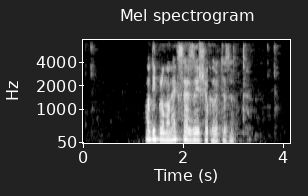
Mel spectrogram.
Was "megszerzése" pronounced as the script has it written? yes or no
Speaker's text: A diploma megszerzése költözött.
yes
